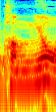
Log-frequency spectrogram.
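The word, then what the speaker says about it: 朋友: 그 중국어에서는요, 친구를 펑유라고 합니다. 우리 그 한자 수고 중에 붕우유신이라고 하는데 이 붕우가 중국어 발음으로 펑요입니다. 펑요. 이 붕이란 붕우 할 때 펑요 할 때 이 붕이라는 것은 벗 붕자고요.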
